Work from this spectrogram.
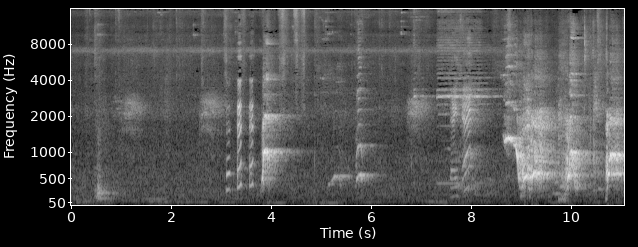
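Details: German Shepherd dog reunited with its owner after one month apart; excited high yelps, short barks and whines come in irregular bursts that grow louder and denser toward the end, with a person calling out and speaking between them.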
